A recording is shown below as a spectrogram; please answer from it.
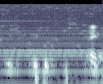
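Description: Steady electrical mains hum in the microphone and sound system, with a few faint, brief low sounds. A voice starts just before the end.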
